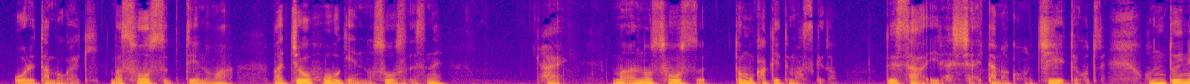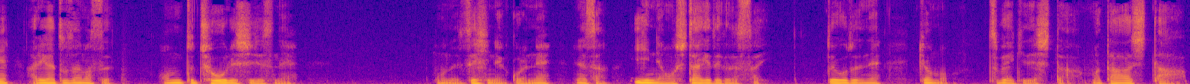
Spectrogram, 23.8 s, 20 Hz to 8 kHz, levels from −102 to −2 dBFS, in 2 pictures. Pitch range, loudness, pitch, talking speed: 90-110 Hz, -28 LUFS, 100 Hz, 340 characters per minute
